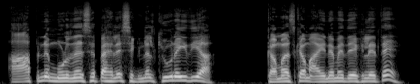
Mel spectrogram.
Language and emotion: Urdu, angry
